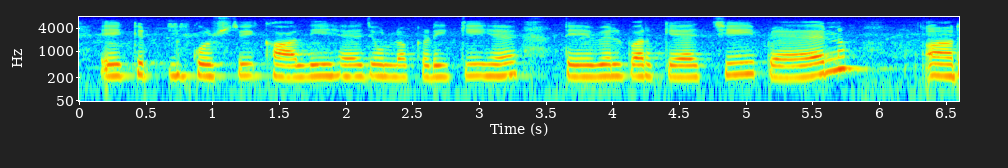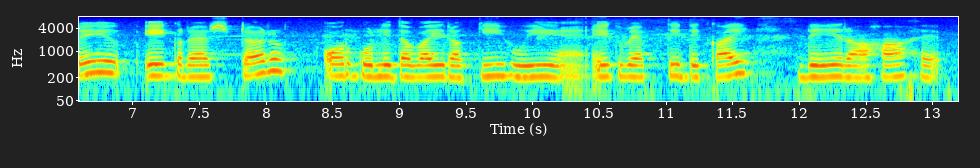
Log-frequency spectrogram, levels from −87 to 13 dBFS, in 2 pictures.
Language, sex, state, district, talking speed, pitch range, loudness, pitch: Hindi, female, Rajasthan, Nagaur, 125 wpm, 215-230 Hz, -15 LUFS, 220 Hz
